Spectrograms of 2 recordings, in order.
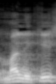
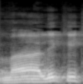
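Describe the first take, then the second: First: The first vowel is short. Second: The first vowel is long. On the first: The Fatihah totals 155 letters. "seratus lima puluh lima jadi hurufnya Fatihah" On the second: The Fatihah totals 156 letters. "jadi seratus lima puluh enam"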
